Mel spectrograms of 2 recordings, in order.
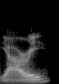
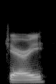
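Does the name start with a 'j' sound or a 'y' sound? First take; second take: y; j. First: The name starts with a 'y' sound. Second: The name starts with a 'j' sound. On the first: The speaker calls it wrong. "I've been saying wrong" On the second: The speaker calls it right. "apparently it's Jerry"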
